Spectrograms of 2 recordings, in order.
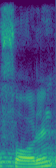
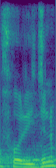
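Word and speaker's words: foreign: alert इन वे को फॉरेन invasion अक्सर बच्चे इसको रॉन्ग प्रोनाउंस करते हैं फॉरेन को फोरिजन पढ़ते हैं और इनवेजन को इवेशन पढ़ते हैं ये दोनों वर्ड्स गलत प्रोनाउंस किए हैं फॉरेन और इनवेजन हुबल वतन का जज्बा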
